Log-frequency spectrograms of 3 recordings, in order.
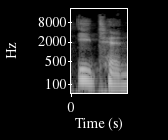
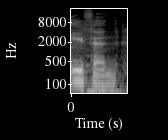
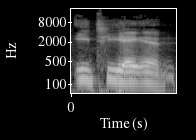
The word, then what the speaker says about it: Etan: It's Eaton, not Ethan. Like Etan.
